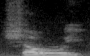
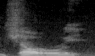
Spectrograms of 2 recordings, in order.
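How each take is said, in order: Both takes have the same delivery.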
